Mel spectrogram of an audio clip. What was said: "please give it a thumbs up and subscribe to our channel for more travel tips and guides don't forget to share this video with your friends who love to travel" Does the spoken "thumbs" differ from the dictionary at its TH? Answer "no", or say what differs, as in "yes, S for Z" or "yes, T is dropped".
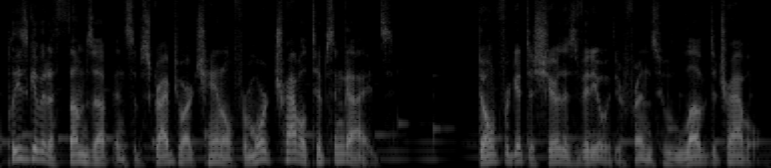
no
